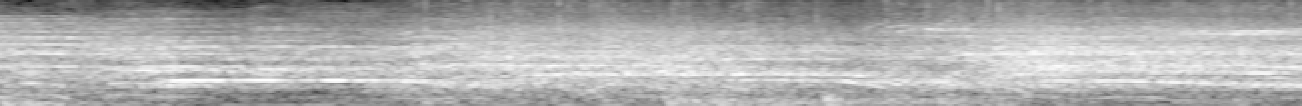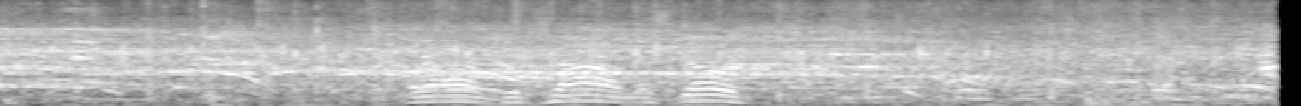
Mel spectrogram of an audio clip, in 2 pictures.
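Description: A crowd of spectators chatters and cheers in an echoing gym.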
